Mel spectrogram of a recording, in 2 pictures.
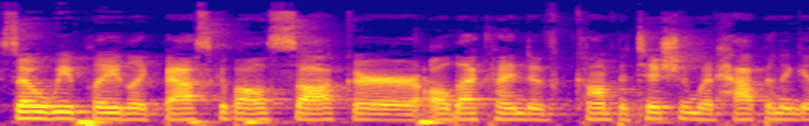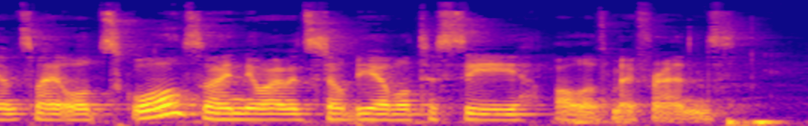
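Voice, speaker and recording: With a very deep, low pitch and vocal fry, a woman talks at a fairly quick pace with hardly any pauses and fairly even intonation. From Japan and China (American expat). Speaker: personal finance author. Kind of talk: interview conversation.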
